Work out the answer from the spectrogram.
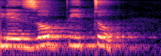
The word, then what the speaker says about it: les hôpitaux: If it is in plural and we are using a definite article, we will say les hôpitaux. And the last S in les is pronounced as Z.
